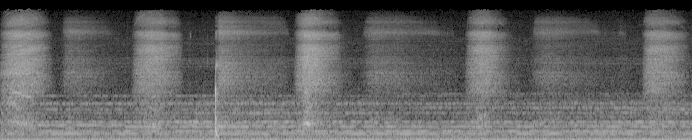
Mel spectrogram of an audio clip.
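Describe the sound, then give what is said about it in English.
Deep breathing in a breathwork exercise, with many rhythmic breathy rushes of inhales and exhales repeating every couple of seconds over a faint, steady drone. “Now do several breaths to source without swaha and see how that compares to the swaha breaths.”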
